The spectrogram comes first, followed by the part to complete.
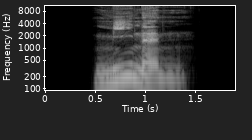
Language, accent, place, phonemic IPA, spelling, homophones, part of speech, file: German, Germany, Berlin, /ˈmiːnən/, Mienen, Minen, noun, De-Mienen.ogg
- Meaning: plural of Miene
